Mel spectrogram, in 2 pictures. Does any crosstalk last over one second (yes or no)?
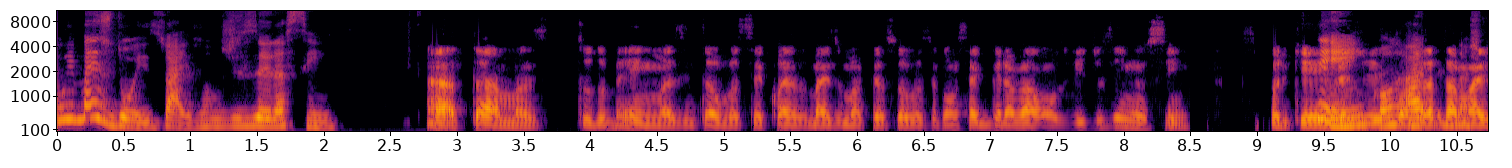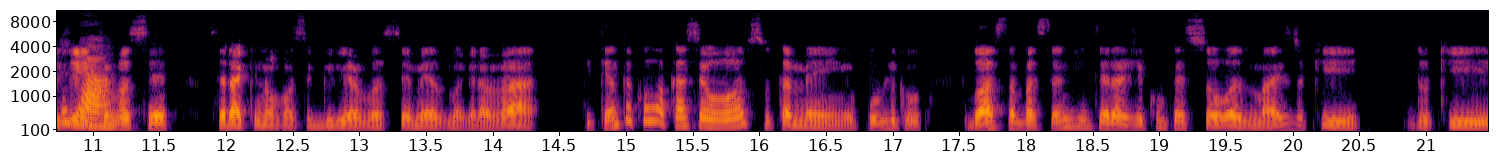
yes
